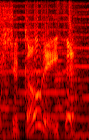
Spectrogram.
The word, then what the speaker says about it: Shokoti: Wait, don't tell me you're still scared of Shokoti.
